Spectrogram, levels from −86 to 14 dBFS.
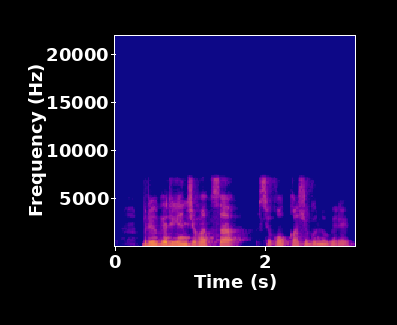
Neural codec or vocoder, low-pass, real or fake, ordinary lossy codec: codec, 44.1 kHz, 7.8 kbps, DAC; 7.2 kHz; fake; none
